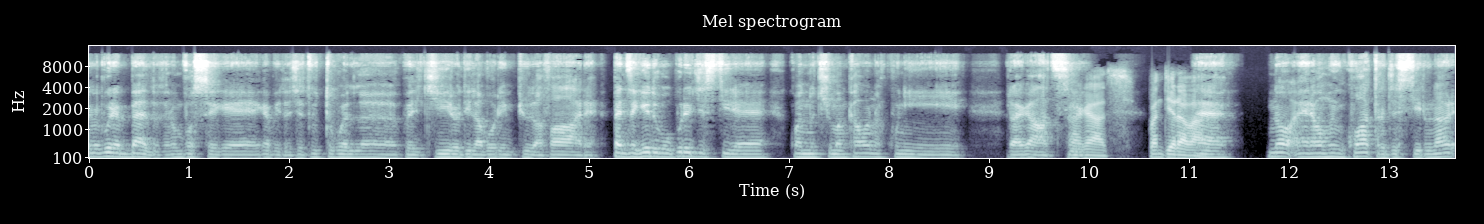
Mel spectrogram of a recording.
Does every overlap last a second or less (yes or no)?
yes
